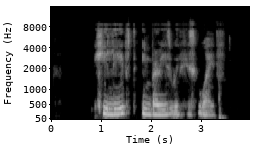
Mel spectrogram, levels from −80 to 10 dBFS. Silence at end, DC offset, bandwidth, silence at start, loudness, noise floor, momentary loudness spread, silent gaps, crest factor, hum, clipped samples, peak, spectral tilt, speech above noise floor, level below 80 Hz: 0.55 s; under 0.1%; 10 kHz; 0.85 s; -20 LUFS; -84 dBFS; 10 LU; none; 18 dB; none; under 0.1%; -4 dBFS; -5 dB/octave; 65 dB; -48 dBFS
